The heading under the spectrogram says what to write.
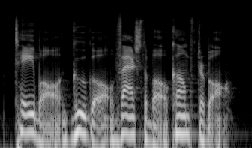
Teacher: Porque LE no fim da palavra tem som de O.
